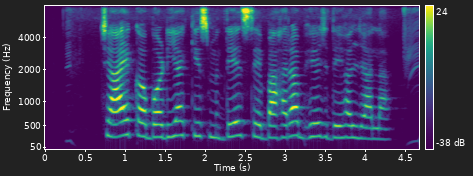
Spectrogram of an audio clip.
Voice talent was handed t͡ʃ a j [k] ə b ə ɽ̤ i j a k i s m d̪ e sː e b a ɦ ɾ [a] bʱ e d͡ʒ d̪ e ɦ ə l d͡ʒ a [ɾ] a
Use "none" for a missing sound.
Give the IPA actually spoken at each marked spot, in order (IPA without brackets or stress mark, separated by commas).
k, a, l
